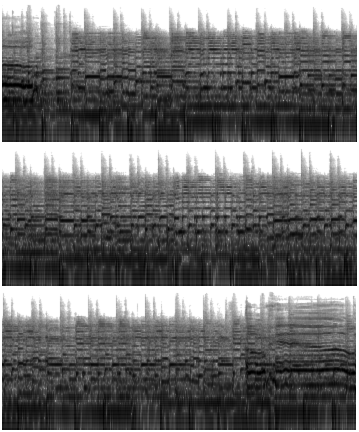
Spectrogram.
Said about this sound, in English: Just added Big Muff distortion. Now that banjo plays death metal.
